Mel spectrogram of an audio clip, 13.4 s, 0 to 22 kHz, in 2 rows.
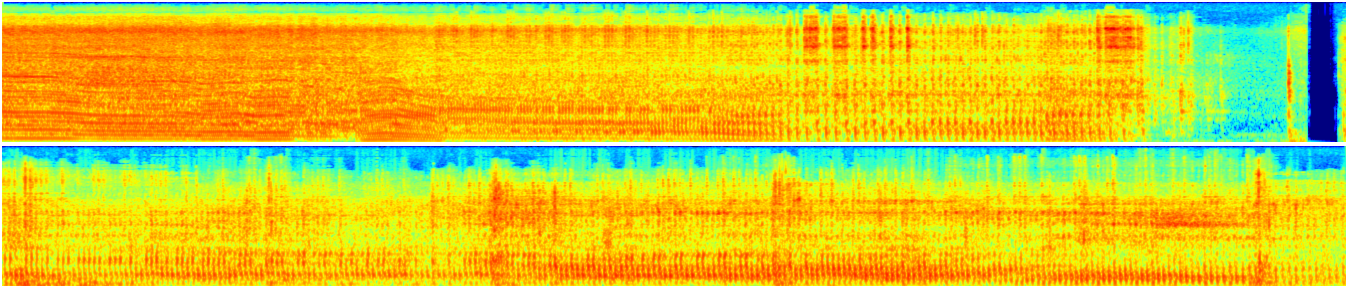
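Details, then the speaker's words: MTD Bolens BL125 two-stroke leaf blower after a carburetor repair for no-start and bogging: revs up and down cleanly with no bogging, drops out and restarts into a steady roar; running perfect under throttle. "unning perfect now let's try her out"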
